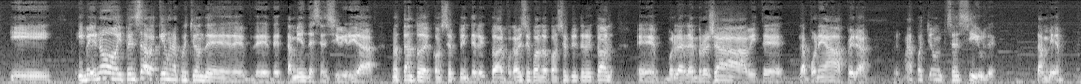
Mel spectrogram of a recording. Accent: Santa Fe, Argentina; tengo 64 años, soy de Santa Fe, estoy criado en una generación

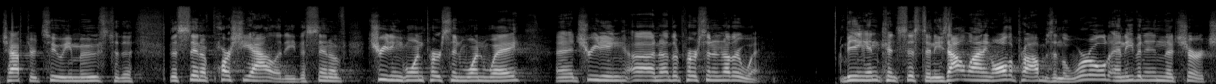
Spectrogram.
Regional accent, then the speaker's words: outside of Memphis, Tennessee, United States; I grew up outside of Memphis

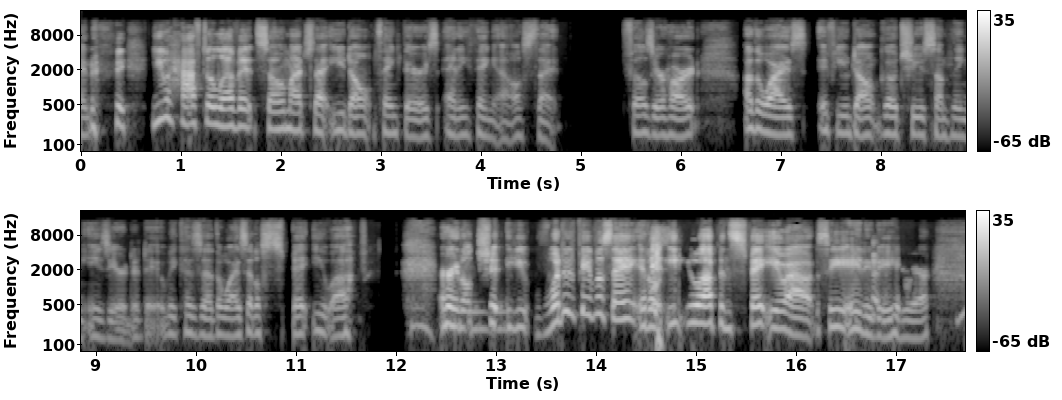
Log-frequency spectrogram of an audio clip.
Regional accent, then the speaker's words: Midwest, United States; I feel like as a Midwesterner, you can probably relate to this.

